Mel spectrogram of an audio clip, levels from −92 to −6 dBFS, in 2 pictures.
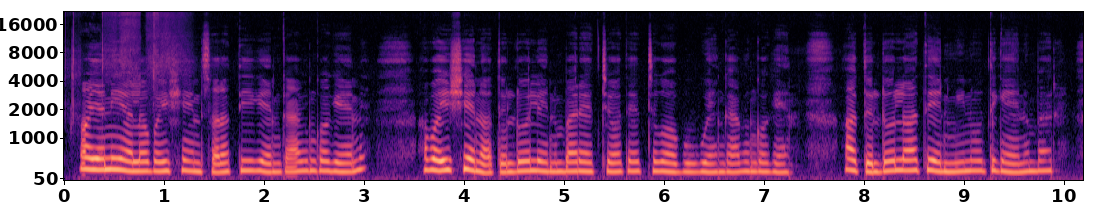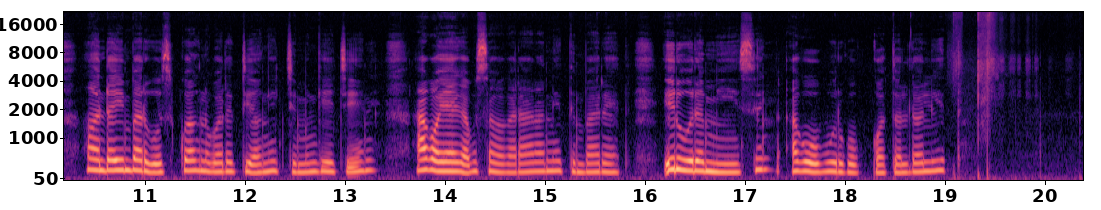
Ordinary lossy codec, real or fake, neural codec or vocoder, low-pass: none; real; none; none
